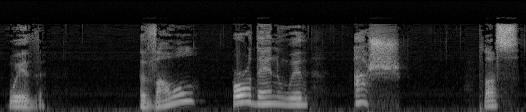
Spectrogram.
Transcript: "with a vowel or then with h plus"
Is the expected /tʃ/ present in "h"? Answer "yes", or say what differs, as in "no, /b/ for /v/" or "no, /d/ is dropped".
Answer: no, /ʃ/ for /tʃ/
